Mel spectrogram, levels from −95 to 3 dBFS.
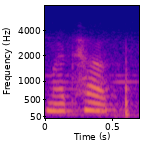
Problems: constant background noise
